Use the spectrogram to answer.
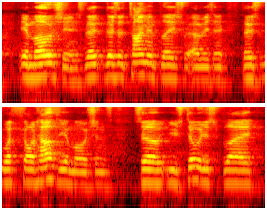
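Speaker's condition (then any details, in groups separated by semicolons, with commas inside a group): Tongue cancer surgery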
